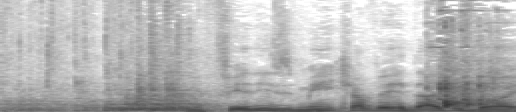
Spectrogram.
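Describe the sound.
Running tap water and the faint clatter of dishes being washed fill the background steadily while a man talks over them.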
